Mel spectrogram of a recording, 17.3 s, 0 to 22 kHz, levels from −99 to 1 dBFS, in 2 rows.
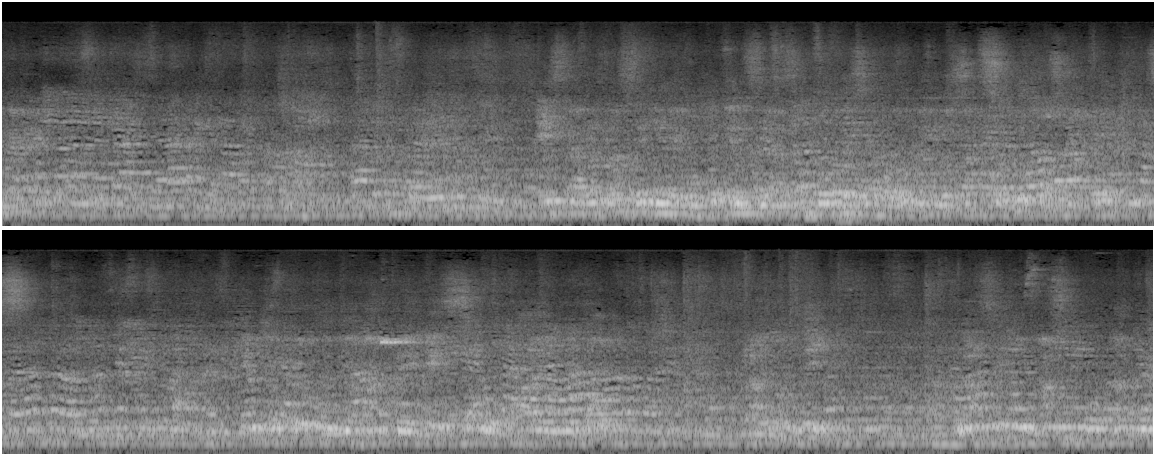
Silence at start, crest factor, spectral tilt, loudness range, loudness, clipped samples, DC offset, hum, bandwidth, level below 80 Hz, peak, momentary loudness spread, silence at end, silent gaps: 0 s; 16 dB; -5 dB/octave; 5 LU; -27 LUFS; under 0.1%; under 0.1%; none; 16 kHz; -60 dBFS; -12 dBFS; 7 LU; 0 s; none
